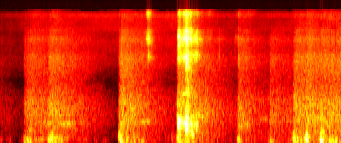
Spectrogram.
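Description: A man coughing, about four short bursts with quiet gaps between them.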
